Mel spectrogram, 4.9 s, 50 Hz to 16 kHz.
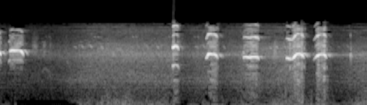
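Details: Osprey at its Barnegat Light nest in New Jersey, live camera, 12 September 2022 around 16:34; one shrill whistle, a gap of nearly two seconds, then five loud, slurred whistled chirps spaced roughly half a second apart.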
